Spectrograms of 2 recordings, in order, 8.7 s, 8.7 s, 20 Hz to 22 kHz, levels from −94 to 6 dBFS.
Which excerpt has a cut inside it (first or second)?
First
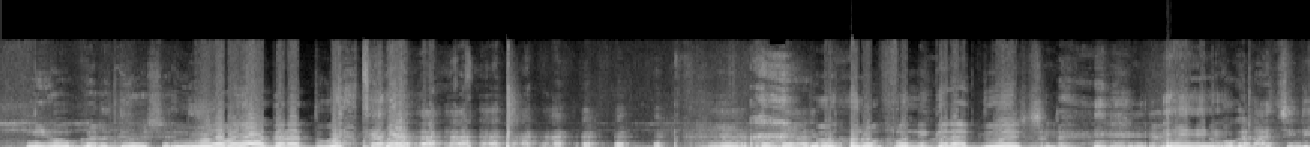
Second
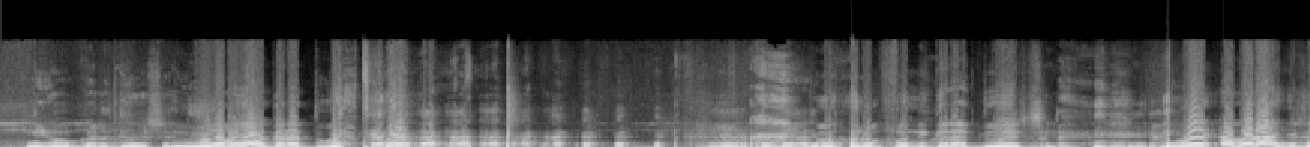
second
